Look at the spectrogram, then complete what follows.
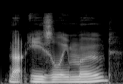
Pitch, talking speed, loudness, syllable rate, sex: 125 Hz, 145 wpm, -17 LUFS, 6.1 syllables/s, male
